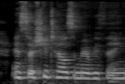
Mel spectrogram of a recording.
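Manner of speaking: ordinary talk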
